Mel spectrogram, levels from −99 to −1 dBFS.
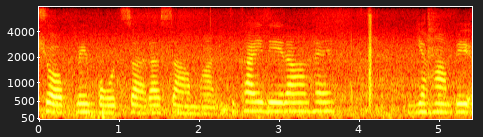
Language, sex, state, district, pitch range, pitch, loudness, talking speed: Hindi, female, Punjab, Pathankot, 200-235 Hz, 215 Hz, -18 LUFS, 120 wpm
